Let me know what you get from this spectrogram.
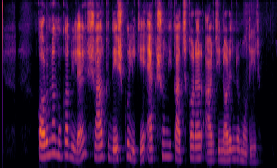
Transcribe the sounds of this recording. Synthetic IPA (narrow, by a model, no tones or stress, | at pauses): kɔɾonamokabilaeʃaɾkʰd̪eʃɡulikeʔɛkʃɔŋɡekad͡ʑkɔɾaɾʔa̰ɾd͡ʑinɔɾend̪ɾomod̪iɾ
